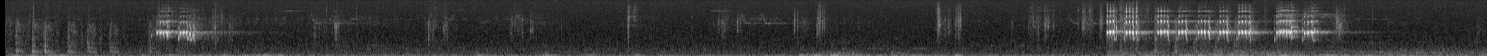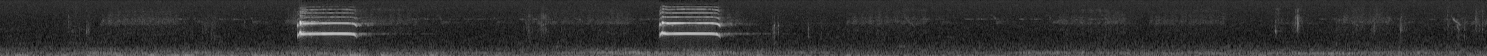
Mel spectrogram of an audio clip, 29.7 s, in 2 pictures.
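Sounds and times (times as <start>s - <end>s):
black woodpecker calling: 0.1s - 2.6s, 11.0s - 13.8s, 17.8s - 19.0s, 20.9s - 22.6s.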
